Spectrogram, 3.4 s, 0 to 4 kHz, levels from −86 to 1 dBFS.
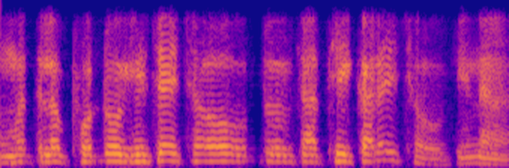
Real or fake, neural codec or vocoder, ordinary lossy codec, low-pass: fake; vocoder, 24 kHz, 100 mel bands, Vocos; Opus, 64 kbps; 3.6 kHz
